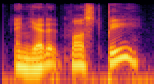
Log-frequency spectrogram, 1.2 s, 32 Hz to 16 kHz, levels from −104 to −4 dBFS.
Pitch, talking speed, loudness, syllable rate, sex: 150 Hz, 260 wpm, -17 LUFS, 5.5 syllables/s, male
